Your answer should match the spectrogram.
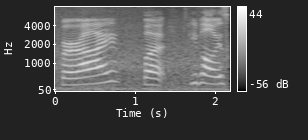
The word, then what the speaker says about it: Farai: So first question, how the fuck do you pronounce your name? I get that a lot. It's Farai, but people always call me Farai.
